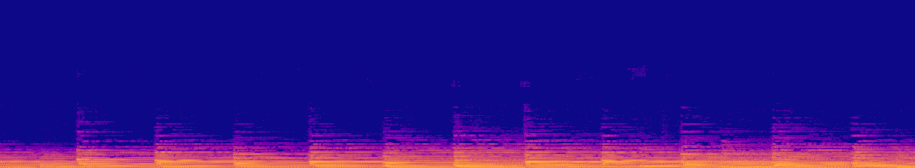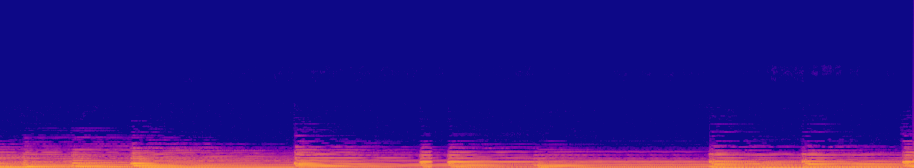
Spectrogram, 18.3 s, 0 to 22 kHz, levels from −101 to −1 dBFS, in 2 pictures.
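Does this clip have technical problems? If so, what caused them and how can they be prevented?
Yes, the clip has repeated frames, heard as stutters at 7.57–7.67 s (a 93 ms block played twice), 13.42–13.70 s (a 279 ms block played twice) and 15.38–16.07 s (a 232 ms block played four times, adding about 0.7 s). A run of encoded frames was written or delivered more than once. Unlike a dropout or underrun, nothing goes missing and no gap appears; identical audio loops instead. To prevent it, check stream sequence numbers and reject duplicate frames before decoding.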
